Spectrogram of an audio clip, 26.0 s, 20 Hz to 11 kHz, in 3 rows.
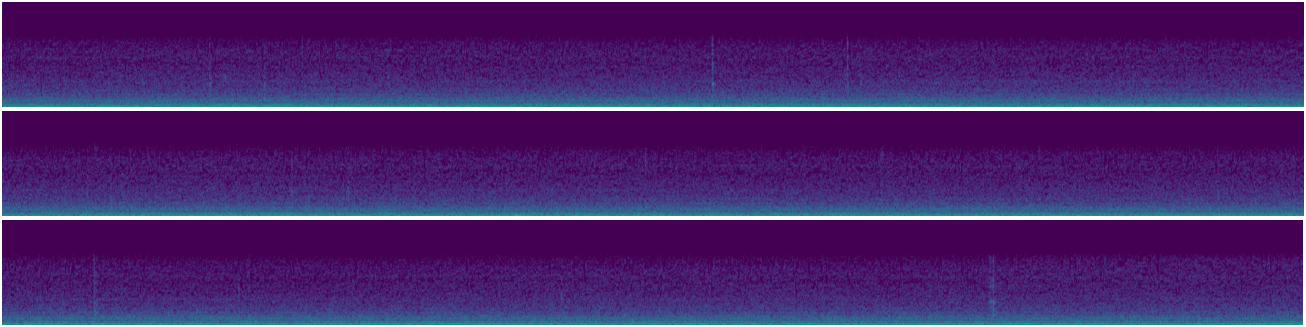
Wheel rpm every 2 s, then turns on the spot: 0, 0, 0, 0, 0, 0, 0, 0, 0, 0, 0, 0, 0.
none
